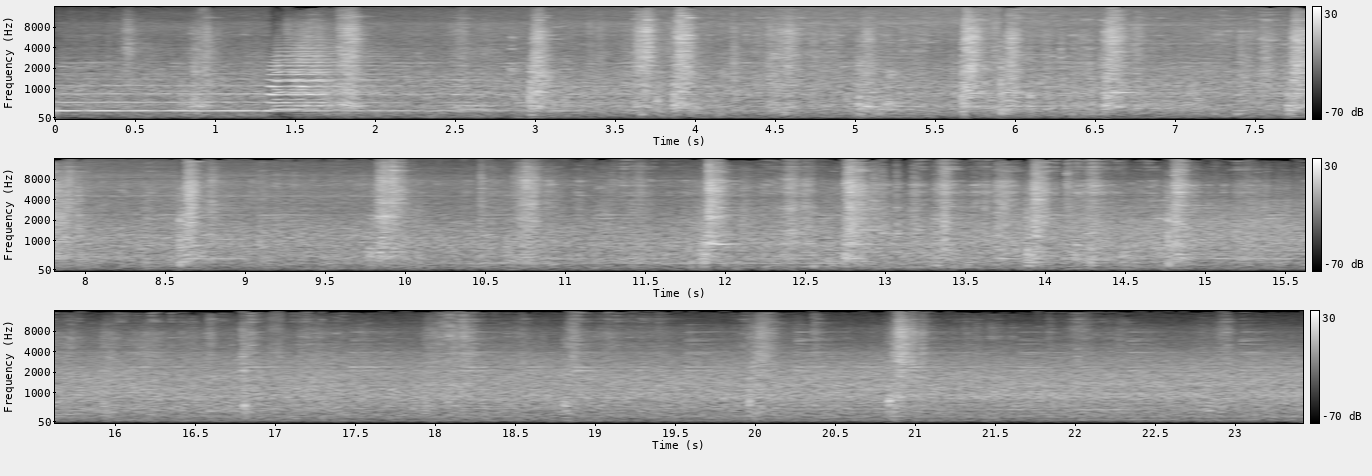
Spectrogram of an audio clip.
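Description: Excursion train's passenger cars rolling past slowly, steel wheels clicking over rail joints in irregular knocks over a steady rumble, the clicks thinning as the train draws away. A train horn sounds one steady note at the start and cuts off about a second and a half in.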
